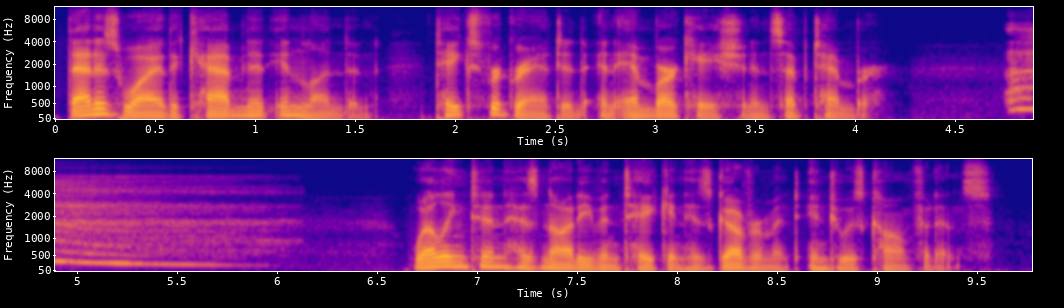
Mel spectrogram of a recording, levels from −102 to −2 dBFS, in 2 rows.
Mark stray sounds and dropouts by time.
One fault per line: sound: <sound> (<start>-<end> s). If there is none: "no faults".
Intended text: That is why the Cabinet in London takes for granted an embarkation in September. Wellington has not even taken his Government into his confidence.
sound: sigh (4.7-6.1 s)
